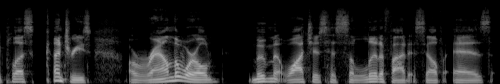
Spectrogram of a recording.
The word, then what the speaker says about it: MVMT: MVMT watches, and it's pronounced movement, was founded on the belief that style shouldn't break the bank.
